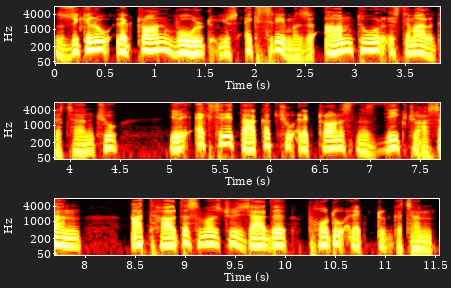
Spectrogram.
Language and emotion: Kashmiri, neutral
